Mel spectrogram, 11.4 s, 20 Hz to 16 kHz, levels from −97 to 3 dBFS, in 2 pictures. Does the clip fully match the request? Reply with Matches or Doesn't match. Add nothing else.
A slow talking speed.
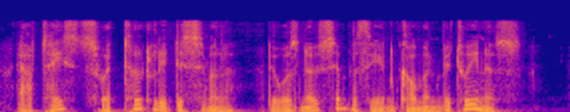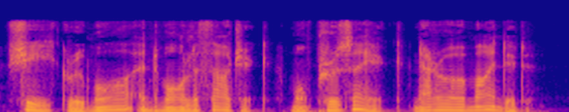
Matches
